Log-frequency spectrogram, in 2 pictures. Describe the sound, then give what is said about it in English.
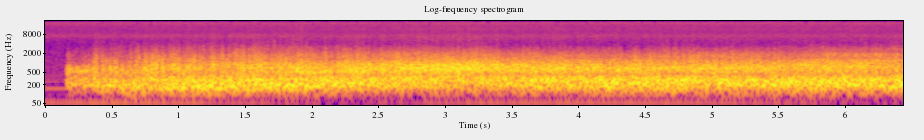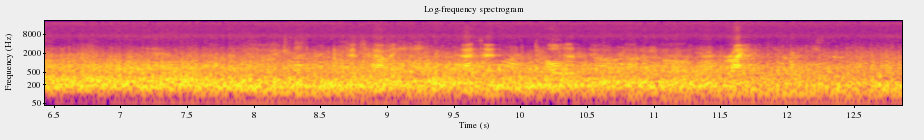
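Deep, continuous roar of the Prometheus 5 rocket lifting off the tower, loud and steady for about thirteen seconds, with voices talking over the rumble. “It's all systems go. Prometheus 5 has cleared the tower. It's a good one. Delta acceleration at maximum.”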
